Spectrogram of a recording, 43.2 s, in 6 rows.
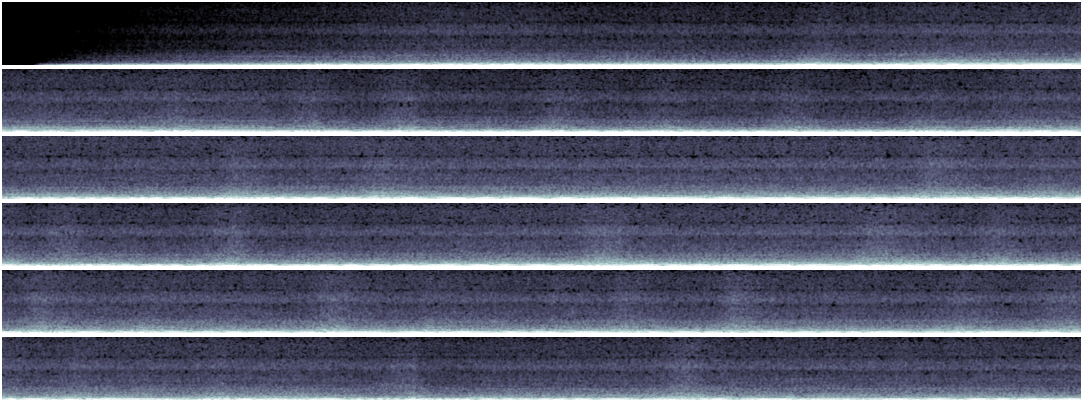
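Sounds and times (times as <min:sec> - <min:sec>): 
offshore power boat interior cruise: 0:00.5 - 0:43.0.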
